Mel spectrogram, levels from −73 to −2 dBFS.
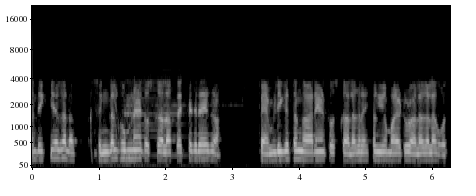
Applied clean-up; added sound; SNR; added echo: classical method spectral subtraction.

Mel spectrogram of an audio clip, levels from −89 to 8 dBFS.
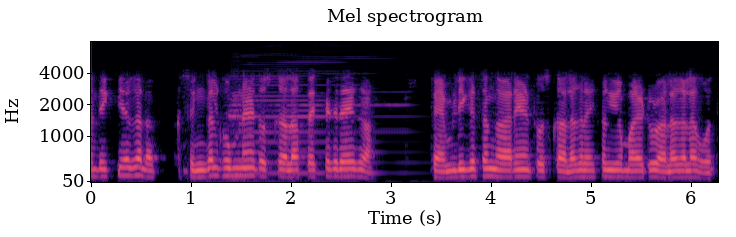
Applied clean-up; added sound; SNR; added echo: classical method log-MMSE.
